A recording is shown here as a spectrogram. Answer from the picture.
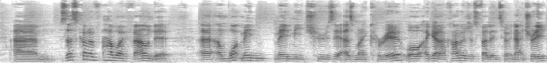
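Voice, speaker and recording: Music plays in the background as a man of medium pitch speaks. His pace is fairly quick and his intonation lively. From UK, from age 10; born in Latvia. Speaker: entrepreneur, digital marketing agency owner. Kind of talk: interview Q&A monologue. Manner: casual, many fillers.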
